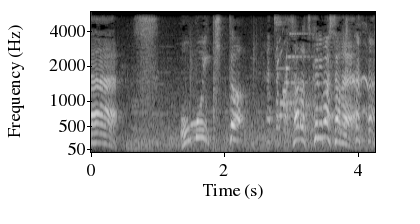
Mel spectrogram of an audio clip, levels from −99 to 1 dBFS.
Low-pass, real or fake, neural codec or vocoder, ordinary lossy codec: 5.4 kHz; real; none; none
